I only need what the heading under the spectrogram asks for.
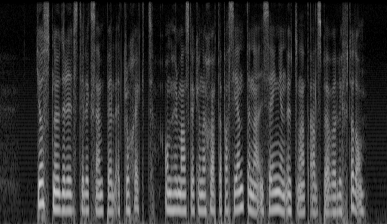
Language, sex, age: Swedish, female, 32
